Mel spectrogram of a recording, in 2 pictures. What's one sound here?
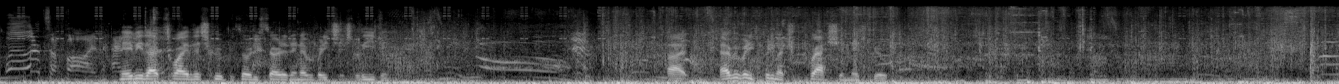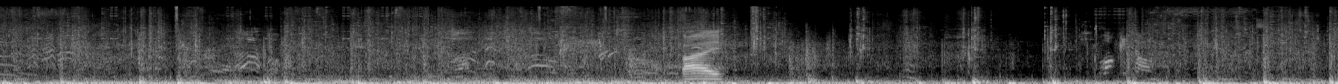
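A grenade launcher fires again and again with heavy booms.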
